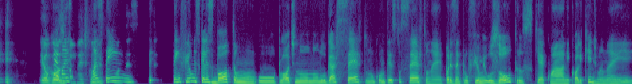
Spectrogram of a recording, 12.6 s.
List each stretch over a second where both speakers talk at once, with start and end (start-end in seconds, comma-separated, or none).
1.1-2.8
